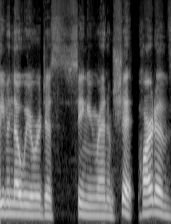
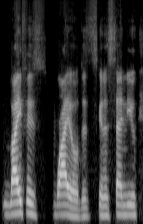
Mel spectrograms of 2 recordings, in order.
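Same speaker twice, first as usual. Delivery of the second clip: normal talking voice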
